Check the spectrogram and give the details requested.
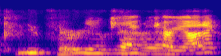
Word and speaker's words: eukaryotic: Do the experiments include propagation of recombinant how do I pronounce it? Eukaryotic? Eukaryotic, thank you, viruses?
